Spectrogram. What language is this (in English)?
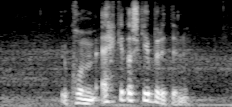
Icelandic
